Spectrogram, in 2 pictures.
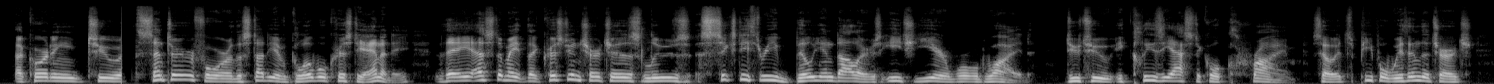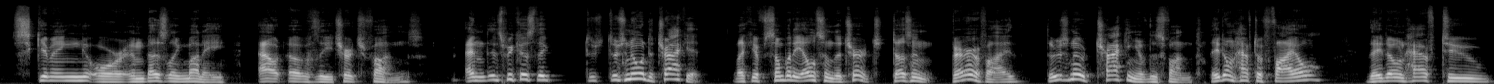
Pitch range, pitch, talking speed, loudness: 135-185 Hz, 155 Hz, 150 wpm, -21 LUFS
